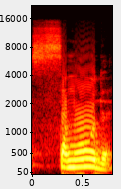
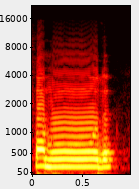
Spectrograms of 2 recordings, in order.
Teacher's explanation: اس کو بعض لوگ کیا پڑھتے ہیں سمود, سین سے, آپ کو نرمی سے پڑھنا ہے ثمود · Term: ثا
